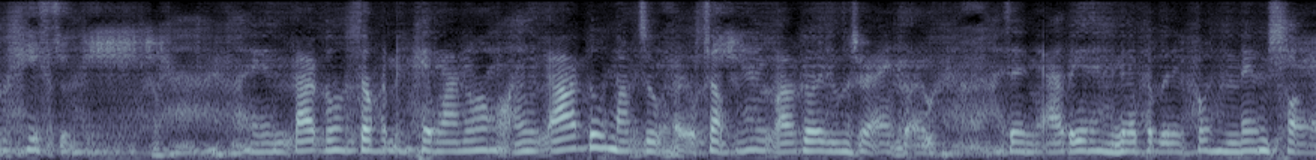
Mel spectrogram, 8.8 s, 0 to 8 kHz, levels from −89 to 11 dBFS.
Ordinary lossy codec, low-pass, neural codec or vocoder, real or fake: none; none; codec, 16 kHz, 0.5 kbps, FreqCodec, larger model; fake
